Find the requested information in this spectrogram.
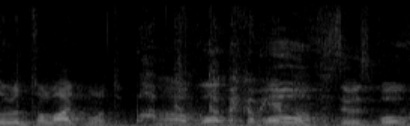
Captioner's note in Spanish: Susurro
